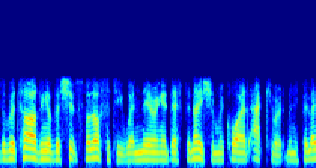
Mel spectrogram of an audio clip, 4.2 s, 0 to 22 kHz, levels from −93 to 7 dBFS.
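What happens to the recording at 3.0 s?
G.729 codec damage is present at 3.0 s, as it is across the whole clip. The speech is rebuilt from a vocal tract filter, a pitch predictor and a few pulses in each 10 ms frame rather than sent as a waveform, and the rough, slightly synthetic texture fits an 8 kbit/s codec. The band is confined to roughly 150 Hz to 3.5 kHz, so the speech sounds narrow and telephone-like, with no air above it.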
